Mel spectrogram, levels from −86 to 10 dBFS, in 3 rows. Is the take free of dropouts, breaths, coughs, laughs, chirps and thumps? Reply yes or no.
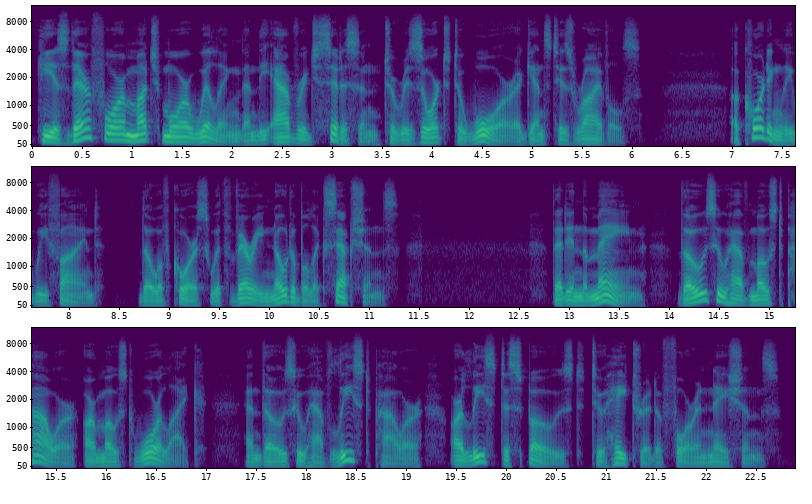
yes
